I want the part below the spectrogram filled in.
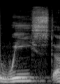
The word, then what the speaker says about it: Wuest: All right, now, the Weest translation, and it's spelt W-U-E-S-T, Weest.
